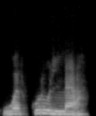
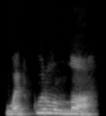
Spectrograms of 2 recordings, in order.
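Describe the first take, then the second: First: The L in Allah is light and soft. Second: The L in Allah is heavy and strong. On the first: The speaker calls it wrong. "No estaría correcto decir" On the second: The speaker calls it right. "la palabra Allah hay que leerla con fuerza"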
